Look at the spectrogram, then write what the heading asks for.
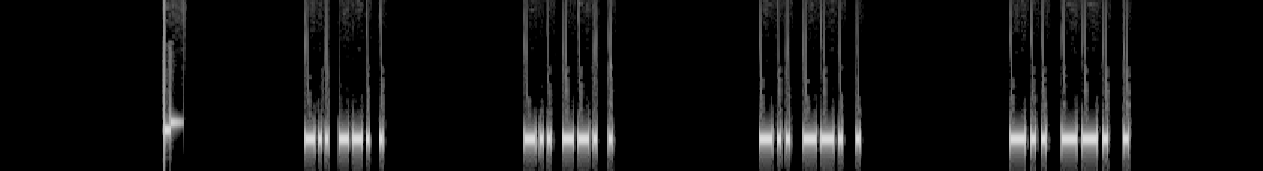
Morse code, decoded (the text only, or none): DGE DGE DGE DGE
